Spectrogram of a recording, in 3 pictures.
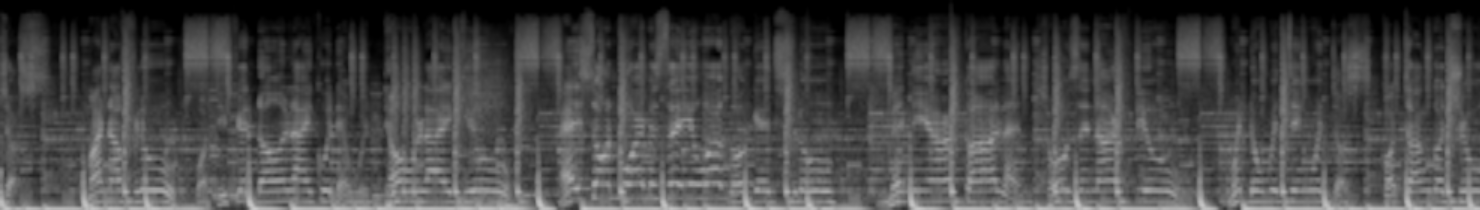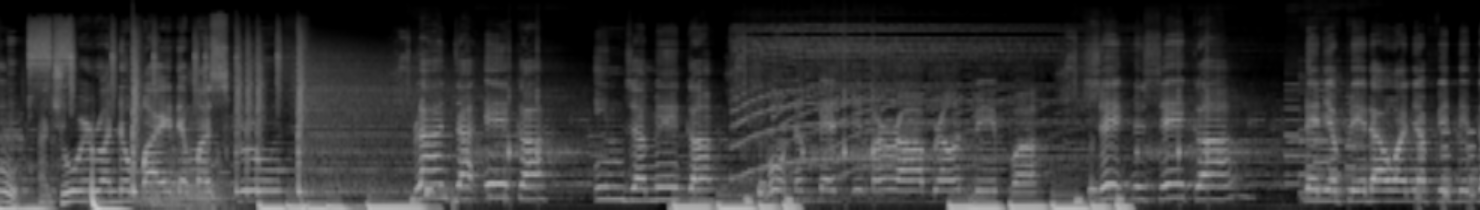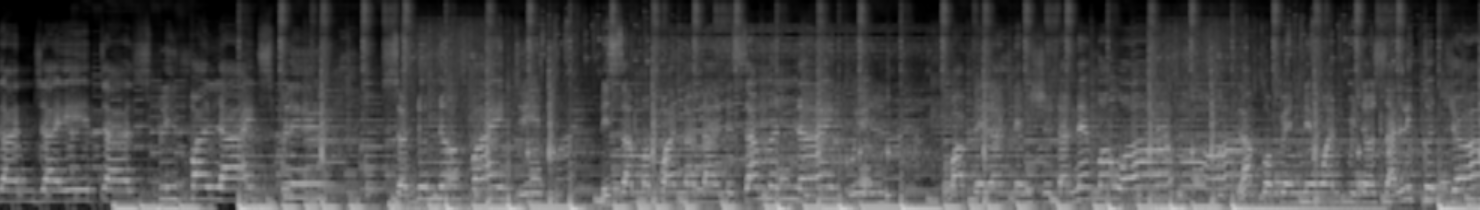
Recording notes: RECORDED SET FROM RESIDENCY AT MISS LILY'S DUBAI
